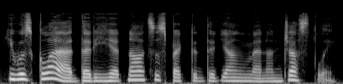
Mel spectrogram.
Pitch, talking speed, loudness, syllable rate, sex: 175 Hz, 210 wpm, -18 LUFS, 4.8 syllables/s, female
